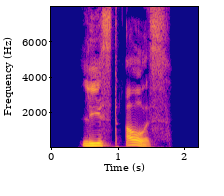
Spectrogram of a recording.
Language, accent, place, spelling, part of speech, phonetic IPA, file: German, Germany, Berlin, liest aus, verb, [ˌliːst ˈaʊ̯s], De-liest aus.ogg
- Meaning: second/third-person singular present of auslesen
